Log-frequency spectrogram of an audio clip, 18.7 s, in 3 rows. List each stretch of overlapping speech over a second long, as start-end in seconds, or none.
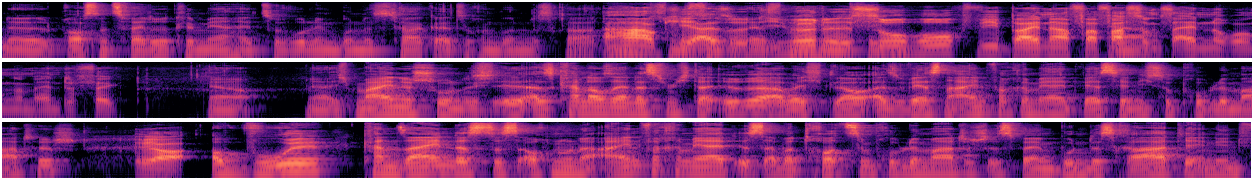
3.0-4.6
